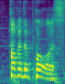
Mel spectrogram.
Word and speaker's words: Papadopoulos: Last name is pronounced Papadopoulos. Papadopoulos.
